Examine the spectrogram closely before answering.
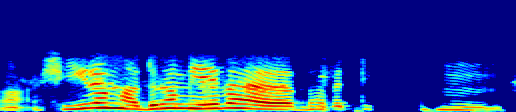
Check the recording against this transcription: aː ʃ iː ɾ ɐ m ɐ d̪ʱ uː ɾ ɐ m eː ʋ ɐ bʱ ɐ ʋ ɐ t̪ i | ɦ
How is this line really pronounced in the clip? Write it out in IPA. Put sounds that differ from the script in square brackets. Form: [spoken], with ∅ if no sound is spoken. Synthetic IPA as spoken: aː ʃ iː ɾ ɐ m ɐ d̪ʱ [u] ɾ ɐ m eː ʋ ɐ bʱ ɐ ʋ ɐ t̪ i | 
